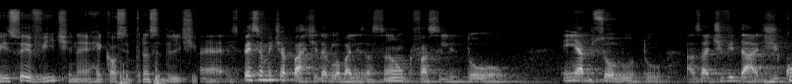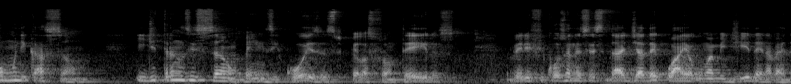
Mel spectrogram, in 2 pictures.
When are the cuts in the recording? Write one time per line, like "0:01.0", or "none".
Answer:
0:02.0
0:06.9
0:10.3

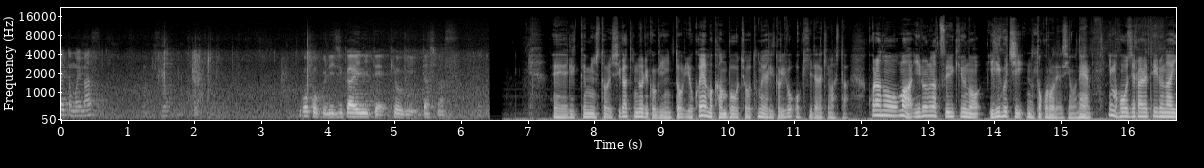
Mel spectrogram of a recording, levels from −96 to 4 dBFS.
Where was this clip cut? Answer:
none

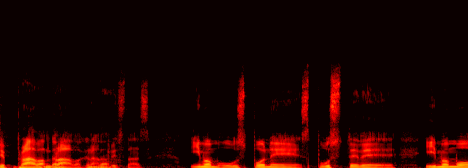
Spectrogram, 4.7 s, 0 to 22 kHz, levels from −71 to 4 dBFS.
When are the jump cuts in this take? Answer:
none

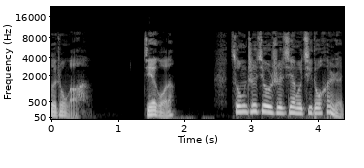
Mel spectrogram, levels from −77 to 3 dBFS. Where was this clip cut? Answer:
0:01.2
0:02.6

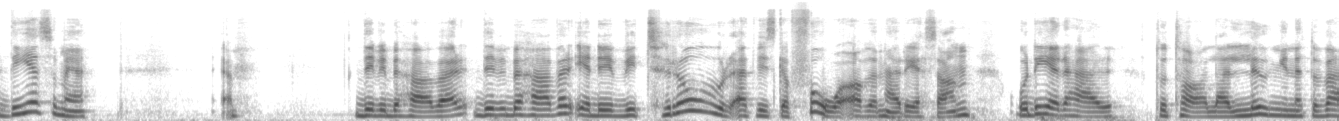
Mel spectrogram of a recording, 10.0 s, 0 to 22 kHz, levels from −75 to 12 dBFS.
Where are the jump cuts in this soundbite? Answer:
none

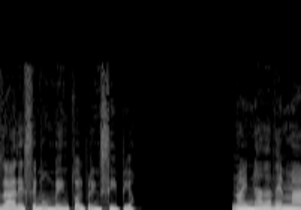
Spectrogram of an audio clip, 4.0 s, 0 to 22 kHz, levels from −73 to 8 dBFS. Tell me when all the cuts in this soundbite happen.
none

